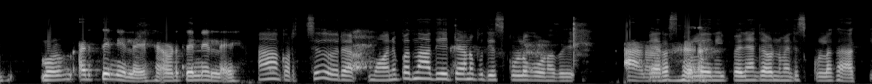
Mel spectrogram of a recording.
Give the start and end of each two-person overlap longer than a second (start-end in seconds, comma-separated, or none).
none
